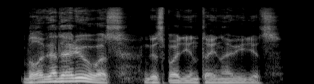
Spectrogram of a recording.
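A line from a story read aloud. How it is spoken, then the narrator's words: Weary. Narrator (Russian): устало кивнул он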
